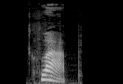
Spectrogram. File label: "clap", spelling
